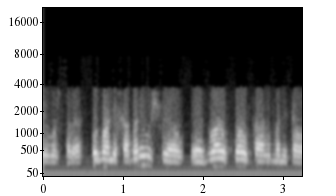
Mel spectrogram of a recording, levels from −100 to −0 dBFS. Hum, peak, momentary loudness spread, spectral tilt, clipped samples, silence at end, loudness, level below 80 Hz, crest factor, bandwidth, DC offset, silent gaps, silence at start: 50 Hz at -50 dBFS; -4 dBFS; 6 LU; -5.5 dB/octave; under 0.1%; 0 s; -21 LUFS; -48 dBFS; 16 dB; 3.8 kHz; under 0.1%; none; 0 s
